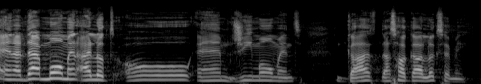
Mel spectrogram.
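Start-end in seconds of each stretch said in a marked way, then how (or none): none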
